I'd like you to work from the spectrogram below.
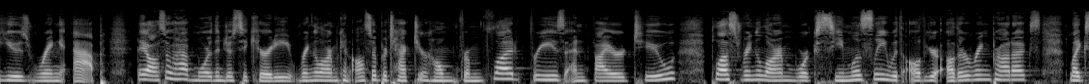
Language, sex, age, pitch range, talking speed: English, female, 20-39, 175-220 Hz, 200 wpm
